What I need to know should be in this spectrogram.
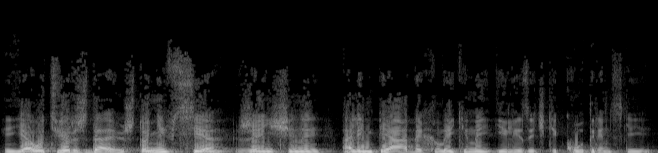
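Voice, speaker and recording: A man as a worldly older gentleman. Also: medium pitch, measured pace, natural voice. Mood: declamatory.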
